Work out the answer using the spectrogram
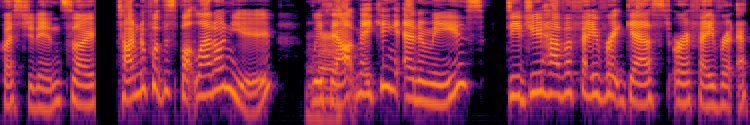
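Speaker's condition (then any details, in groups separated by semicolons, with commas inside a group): No condition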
